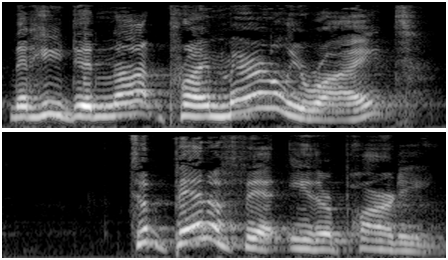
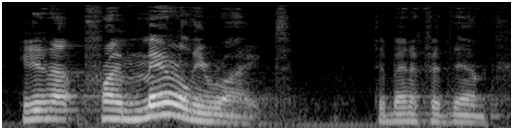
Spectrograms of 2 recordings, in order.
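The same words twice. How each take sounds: First: "primarily" drawn out, higher and louder; stress on primarily. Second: "primarily" marked but only slightly raised; a gentler second push on "primarily"; lighter stress on primarily. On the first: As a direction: lean hard on "primarily", slowly and loudly. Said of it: "I stress the word primarily". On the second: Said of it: "let me stress the word again". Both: Shown as a demonstration.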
